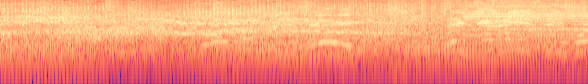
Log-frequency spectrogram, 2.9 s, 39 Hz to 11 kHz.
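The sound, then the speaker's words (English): A fancy car from the 38th Street Car Club, license plate Zooter, roars off from a lot as a valet skids away, tires squealing, a loud, steady rush of engine noise and high whining screeches sliding up and down for a few seconds. “The driver escorts his date inside, and the valet skids off in their fancy vehicle.”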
